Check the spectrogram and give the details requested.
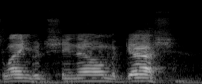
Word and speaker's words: Geaux: Today, on Big B beer review, we have Pecan Ale, Go Nuts, from the Abita Brewing Company.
